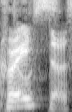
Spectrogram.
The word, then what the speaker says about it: Kratos: Vad fan, hur uttalar man det? Kratos eller Kratos? – Jag säger Kratos, men... – Kratos. – Kratos. Kratos säger man, just det.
